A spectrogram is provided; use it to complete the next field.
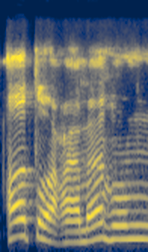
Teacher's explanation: قلقلہ ہے، اس کو ہلا کر پڑھیں گے اس کے مخرج میں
